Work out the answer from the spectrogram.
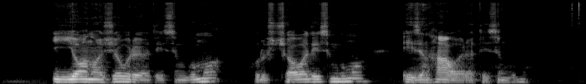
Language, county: Lithuanian, Alytus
